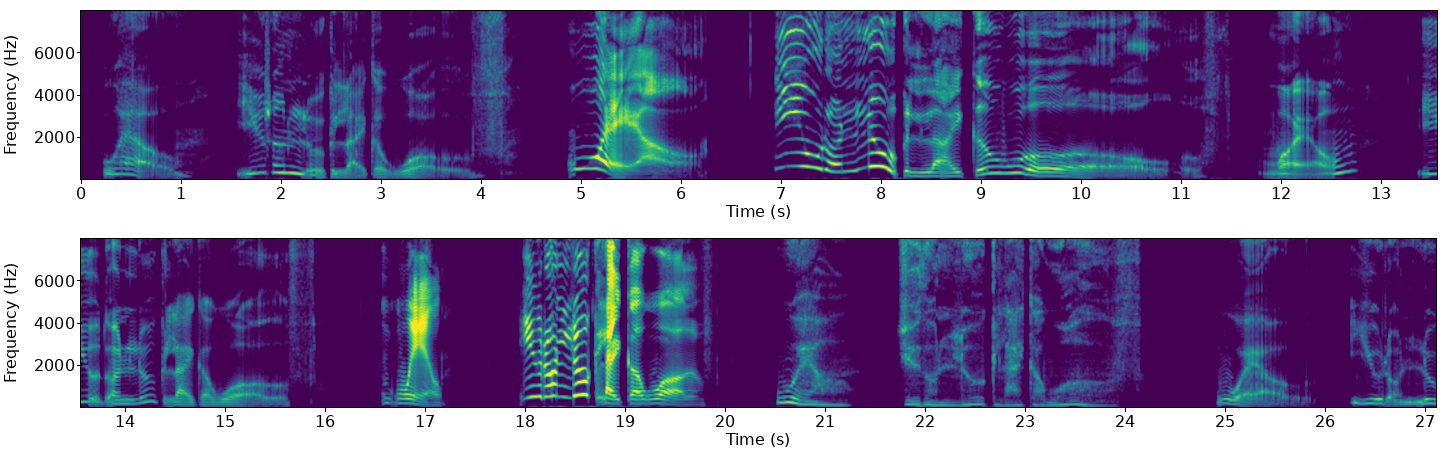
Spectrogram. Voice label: english impersonations

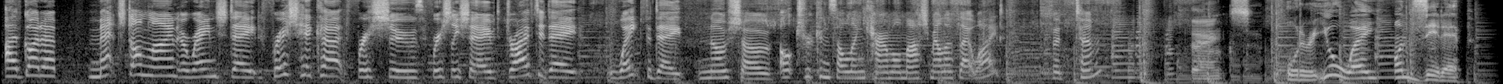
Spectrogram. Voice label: English New Zealand radio imaging

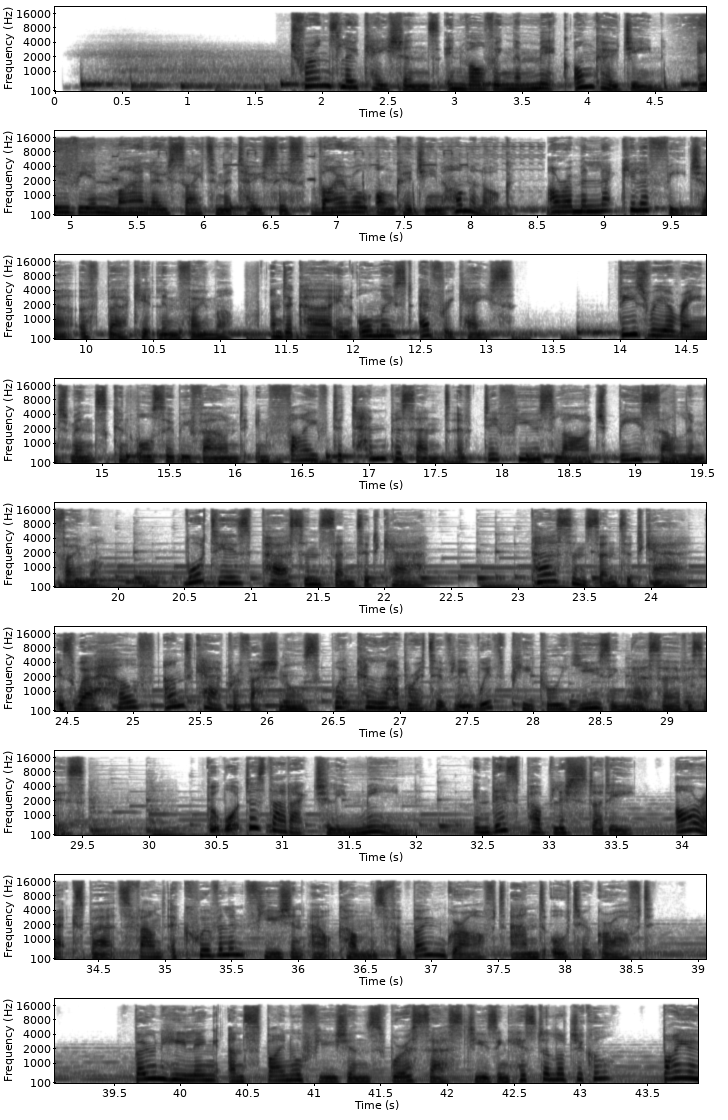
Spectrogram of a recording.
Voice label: english british medical narration

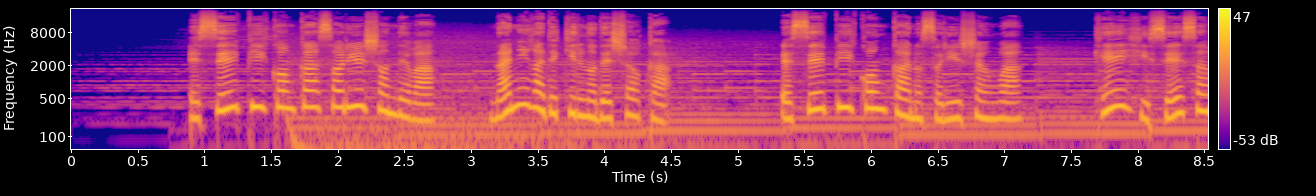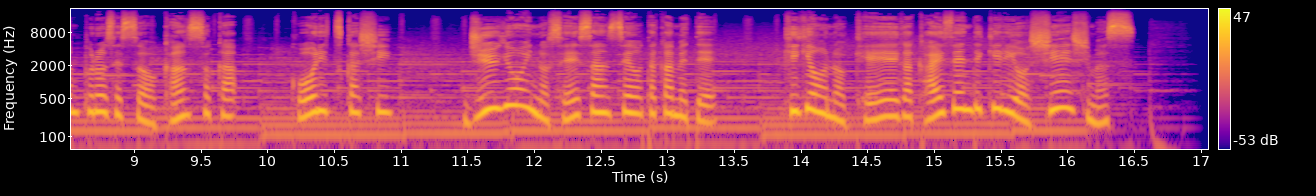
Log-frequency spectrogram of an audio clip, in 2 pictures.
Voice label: japanese explainer videos

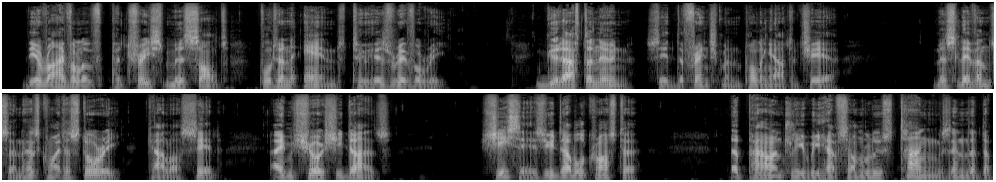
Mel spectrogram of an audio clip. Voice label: english mid atlantic audiobooks

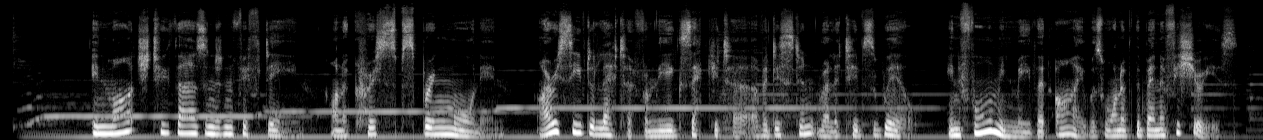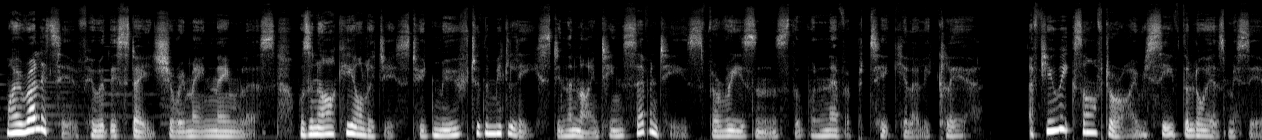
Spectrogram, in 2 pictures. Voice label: english british narration

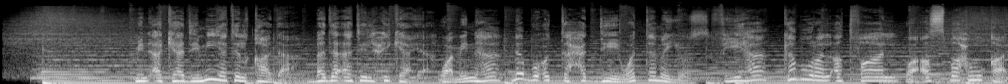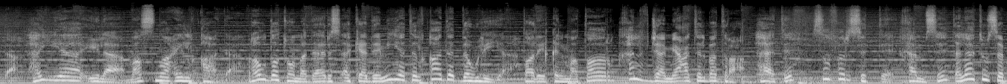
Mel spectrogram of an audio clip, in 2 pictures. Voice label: arabic promos

